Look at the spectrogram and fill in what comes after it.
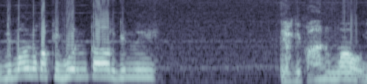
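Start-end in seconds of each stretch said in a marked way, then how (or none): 0.1-1.6 high tearful whine, mimicked; imitated bawling. Retelling Mawar worrying about the leg, imitated bawling. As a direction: imitate a friend's worried crying. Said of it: "Nangis, Bang, kejer".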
